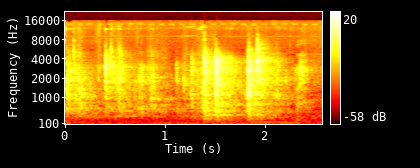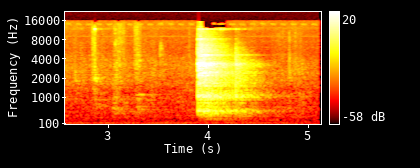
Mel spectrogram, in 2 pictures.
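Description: Hand tools working a nut on a steel bolt of a trailer's turntable ring: a run of small metal clicks and scrapes, then one loud metallic clunk against the steel frame about four seconds in.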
